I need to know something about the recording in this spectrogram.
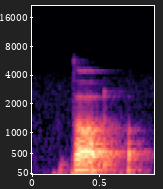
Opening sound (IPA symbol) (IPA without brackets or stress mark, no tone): t̪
